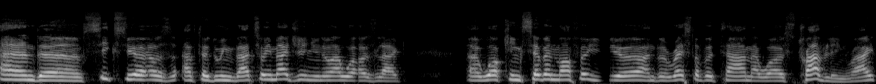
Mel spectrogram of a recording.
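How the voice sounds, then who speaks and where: A man with a slight French accent, high in pitch, at a moderate pace, in a dry, close sound with no echo. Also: quiet background. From southern France. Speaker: chiropractor and mind-body coach. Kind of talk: podcast interview.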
